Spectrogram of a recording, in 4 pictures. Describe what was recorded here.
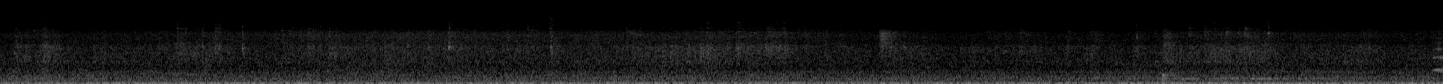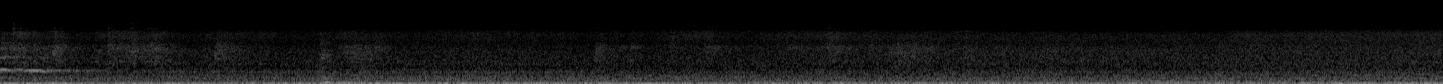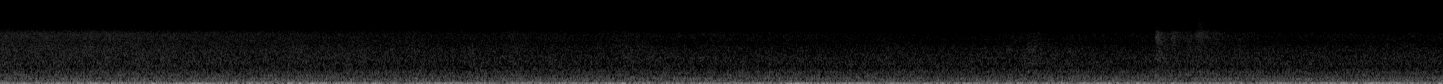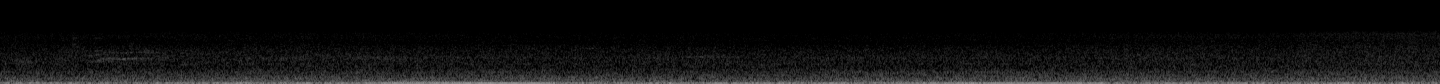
in the Park, wind and Leaves, Dog, Binaural recordings, Sony PCM D100+ Soundman OKM II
